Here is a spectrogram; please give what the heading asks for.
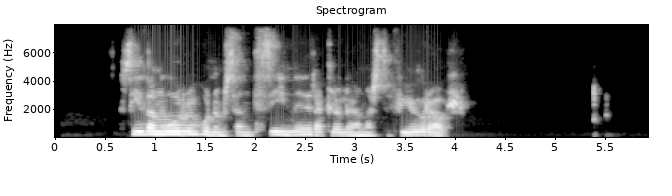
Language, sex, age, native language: Icelandic, female, 30-39, Icelandic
